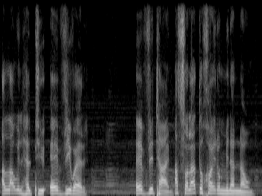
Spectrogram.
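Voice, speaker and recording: A man's voice: high voice, normal speed, a little mellow, soft background music. A man from Bangladesh with a Bangladeshi accent, a Bengali speaker teaching English pronunciation in a casual lesson, repeating each word several times.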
